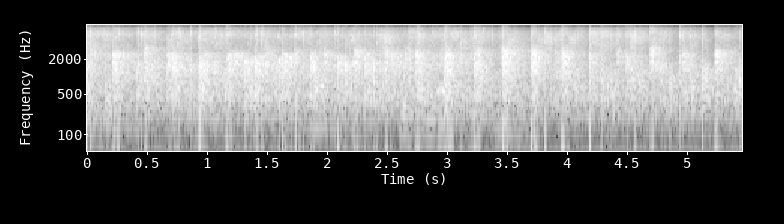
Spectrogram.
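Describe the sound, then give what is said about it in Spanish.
An audience at a summer lecture series applauds with dense, loud, steady clapping that keeps an even level for several seconds. “le damos un fuerte aplauso, sí, a Juan”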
